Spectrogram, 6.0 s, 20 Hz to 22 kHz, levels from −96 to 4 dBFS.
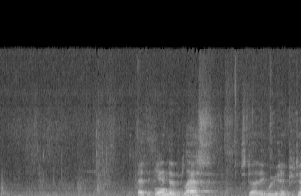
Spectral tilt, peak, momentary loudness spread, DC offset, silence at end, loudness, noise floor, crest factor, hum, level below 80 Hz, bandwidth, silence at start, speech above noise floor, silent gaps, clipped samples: -5 dB/octave; -6 dBFS; 22 LU; under 0.1%; 0 s; -24 LUFS; -44 dBFS; 22 dB; none; -60 dBFS; 17 kHz; 0 s; 21 dB; none; under 0.1%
